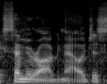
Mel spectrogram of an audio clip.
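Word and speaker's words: Semirhage: I'm finally starting to tip towards Semirog, but Semirage was how I pronounced it for like the first 15 years, and anybody who says that is going to be like, okay, well they're probably saying it the right way, I guess.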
